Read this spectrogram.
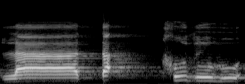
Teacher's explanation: হামজায় যখন জজম হবে তখন কিন্তু শক্তভাবে আটকাইতে হবে, নরম করা যাবে না। নরম, মোটেও নরম করা যাবে না, শক্তভাবে।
